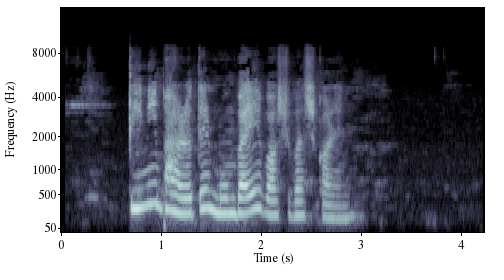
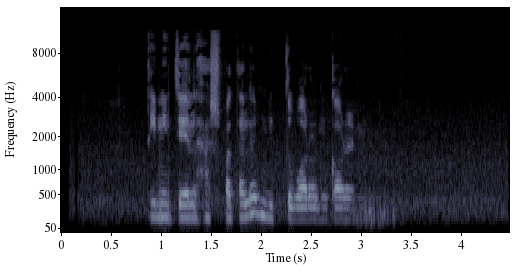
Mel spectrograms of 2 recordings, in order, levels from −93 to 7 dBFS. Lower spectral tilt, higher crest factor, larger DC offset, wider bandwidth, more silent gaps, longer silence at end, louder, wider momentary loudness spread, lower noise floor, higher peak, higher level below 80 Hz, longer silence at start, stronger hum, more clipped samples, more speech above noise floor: first, -5 dB/octave vs -3 dB/octave; about the same, 20 dB vs 20 dB; neither; second, 9 kHz vs 11 kHz; neither; first, 1.3 s vs 0.75 s; first, -17 LUFS vs -42 LUFS; about the same, 19 LU vs 18 LU; second, -64 dBFS vs -69 dBFS; first, 0 dBFS vs -24 dBFS; first, -60 dBFS vs under -90 dBFS; second, 0.1 s vs 0.85 s; neither; neither; first, 48 dB vs 27 dB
